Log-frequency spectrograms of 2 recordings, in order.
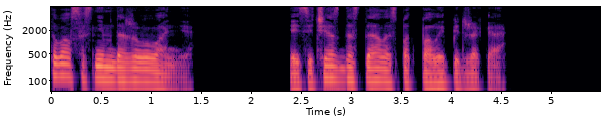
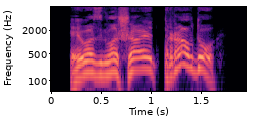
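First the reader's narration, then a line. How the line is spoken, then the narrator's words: Barked. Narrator (Russian): рявкнул Владислав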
